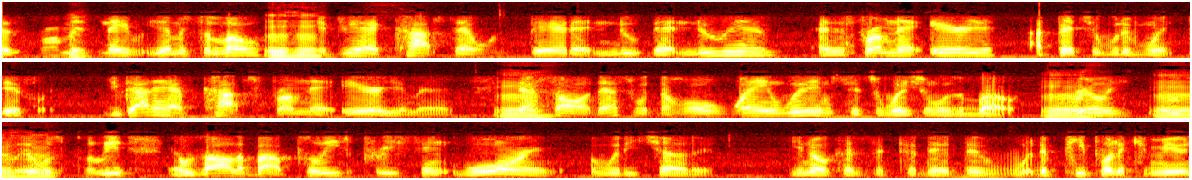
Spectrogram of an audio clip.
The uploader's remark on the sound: via phone commentary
